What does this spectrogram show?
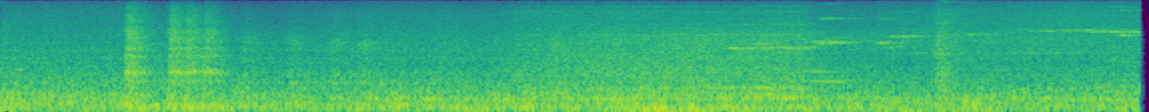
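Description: Passenger train running, heard from an open coach door: a steady rumble of steel wheels on the rails with a few knocks at the rail joints about a second in, and some faint, brief high wheel squeals in the second half.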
